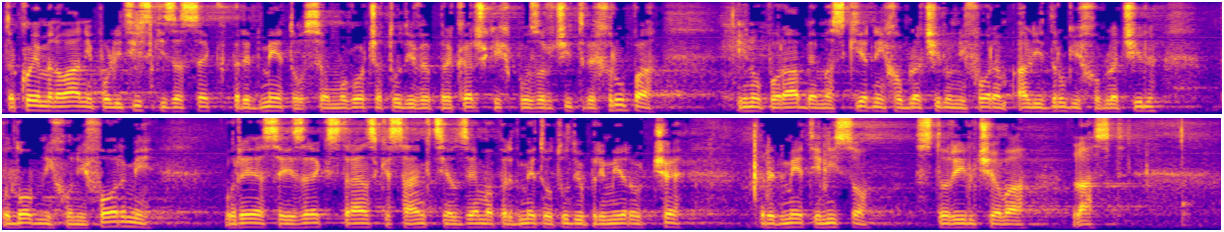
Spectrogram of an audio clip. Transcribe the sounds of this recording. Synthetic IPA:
t̪akoːimɛnɔʋaːnipɔlit̪siskizasɛkpɾɛd̪meːt̪ɔwsɛɔmɔɡoːt͡ʃat̪uːd̪iʋəpɾɛkəɾʃkixpɔwzɾɔt͡ʃiːt̪ʋɛxɾuːpa | inupɔɾaːbɛmaskiːɾnixɔblat͡ʃiːlunifoːɾma̰lid̪ɾuːɡixɔblat͡ʃil | pɔd̪oːbnixunifoːɾmi | uɾeːjasɛizɾekst̪ɾanskɛsaŋkt̪sijɛɔd̪ziːɾɔmapɾɛd̪meːt̪ɔwt̪uːd̪iwpɾimeːɾut͡ʃɛ | pɾɛd̪meːt̪iniːsɔ | st̪ɔɾilt͡ʃɛʋalʔast̪

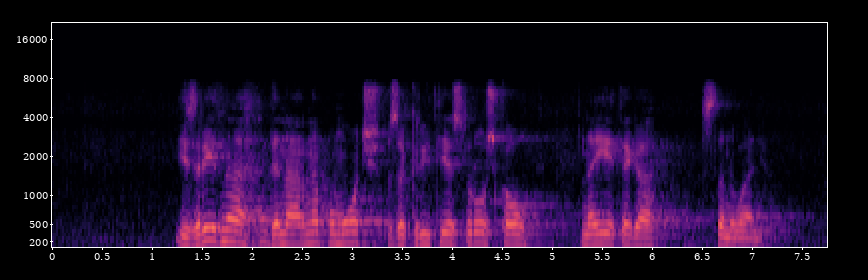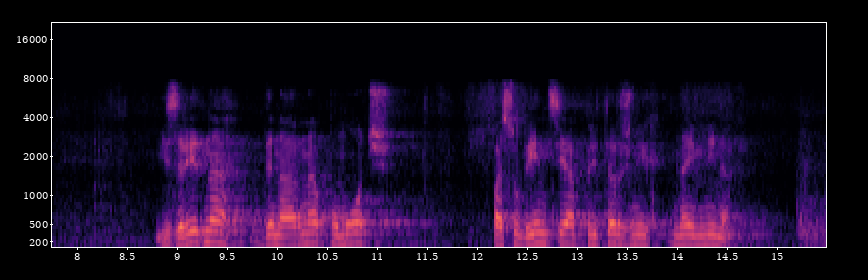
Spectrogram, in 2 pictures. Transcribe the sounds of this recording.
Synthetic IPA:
izɾeːd̪nad̪ɛnaːɾnapɔmoːt͡ʃzakɾiːt̪jɛst̪ɾoːʃkɔwnajeːt̪ɛɡast̪anɔʋaːnja | izɾeːd̪nad̪ɛnaːɾnapɔmoːt͡ʃ | pasubveːnt̪sijapɾit̪əɾʒnixnaimniːnax

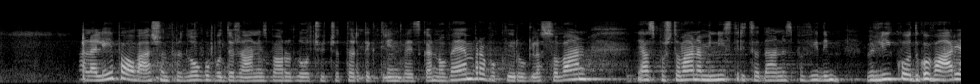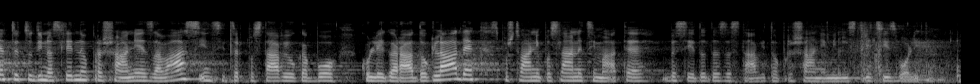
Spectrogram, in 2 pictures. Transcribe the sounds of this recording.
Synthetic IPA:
xʋaːlaljeːpauʋaʃɛmpɾɛd̪loːɡubod̪əɾʒawnizbɔɾɔd̪loːt͡ʃiwt͡ʃɛt̪əɾt̪ɛkt̪ɾiːnd̪ʋajsɛɡanɔʋɛmbɾawɔkʋiːɾuɡlasɔʋaːn | jaspɔʃt̪ɔʋaːnaminist̪ɾit̪sad̪aːnɛspaʋid̪im | ʋɛlikɔːd̪ɡɔʋaːɾjat̪ɛt̪uːd̪inasleːd̪nɛwpɾaʃaːnjɛzaʋasinsit̪sɛɾpɔst̪aːʋiwɡabo | kɔleːɡaɾaːd̪ɔɡlaːd̪ɛkspɔʃt̪ɔʋaːnipɔslaːnɛt̪sima̰ːt̪ɛbɛseːd̪ɔd̪azast̪a̰ːʋit̪ɛupɾaʃaːnjɛminist̪ɾit̪siːzʋo̰lḭt̪ɛ

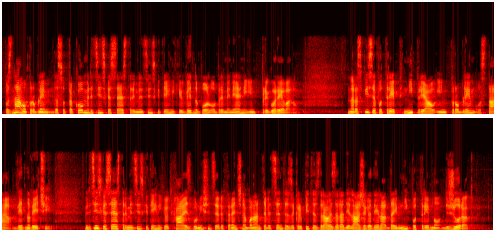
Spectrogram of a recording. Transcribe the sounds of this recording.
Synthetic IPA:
pɔznaːmɔpɾɔbleːmd̪asɔt̪akoːmɛd̪it̪sinskɛsɛst̪ɾɛinmɛd̪it̪sinskit̪eːxnikiʋeːd̪nɔbolɔbɾɛmɛnjɛːniinpɾɛɡɔɾeːʋa̰jɔ̰ | naɾaspiːsɛpɔt̪ɾeːpnipɾijawʔinpɾɔbleːmɔ̰st̪aːja̰ʋeːd̪nɔʋeːt͡ʃjḭ | mɛd̪it̪inskɛsɛst̪ɾɛinmed̪it̪siːnskɛt̪eːxnikiɔt̪xaːjaizbɔwniʃnit̪sɛɾɛfɛɾɛnt͡ʃnɛambulant̪ɛʋɛt̪sɛnt̪ɾɛzakɾɛpiːt̪ɛwzd̪ɾaːwjɛzaɾaːd̪ilaːʒjɛɡad̪eːlad̪ajimnipɔt̪ɾeːbnɔd̪ɛʒuːɾa̰t̪

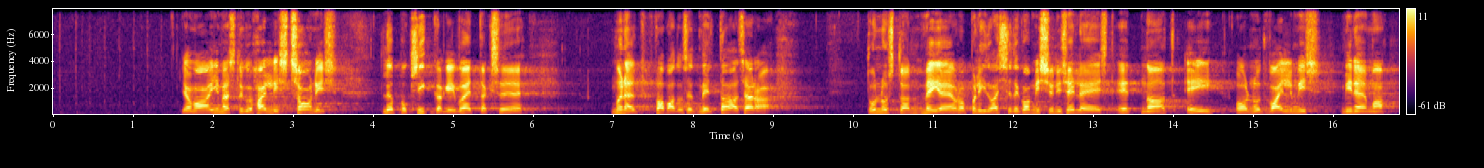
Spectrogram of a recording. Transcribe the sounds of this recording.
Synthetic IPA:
jɑmɑime̞st̪uɡuhɑlʲːist̪so̞ːnʲis | lɤpːˑuksikːɑɡivɤe̞t̪ːˑɑkse̞ | mɤne̞d̪̥vɑbɑd̪use̞d̪̥me̞jlt̪ːɑːsæɾɑ̰ | t̪unːust̪ɑnme̞jeewɾo̞ːpːˑɑlʲiːd̪uɑsʲjɑd̪̥e̞ko̞misːio̞nise̞lːe̞e̞ːst̪e̞t̪nɑd̪̥e̞jo̞lnud̪̥vɑlʲmis | minemɑ

